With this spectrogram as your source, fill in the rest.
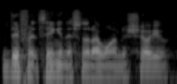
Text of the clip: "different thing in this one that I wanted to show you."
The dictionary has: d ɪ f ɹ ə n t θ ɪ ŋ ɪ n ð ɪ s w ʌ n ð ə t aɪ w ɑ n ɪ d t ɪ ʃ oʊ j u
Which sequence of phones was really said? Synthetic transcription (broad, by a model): d ɪ f ɹ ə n θ ɪ ŋ ɪ n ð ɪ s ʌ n ð ə t aɪ w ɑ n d t ɪ ʃ oʊ j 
